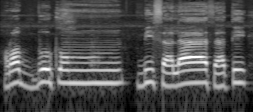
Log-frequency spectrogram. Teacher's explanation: ساکن کے بعد جب با آ جائے تو اخفا ہوتا ہے، یہاں پہ ہم اخفا کریں گے ناک کے اندر لے جا کر ، ربکم بثلاثت، سا زبر سا، یہ سا زبر سا دونوں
